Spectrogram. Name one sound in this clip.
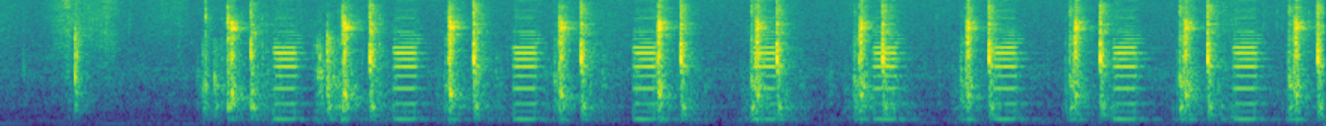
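Hands press rhythmically on a training manikin, which clicks with each push.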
